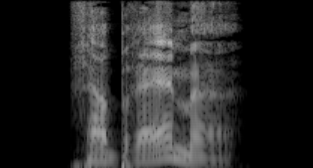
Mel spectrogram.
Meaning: inflection of verbrämen: 1. first-person singular present 2. first/third-person singular subjunctive I 3. singular imperative
- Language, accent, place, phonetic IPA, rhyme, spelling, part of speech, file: German, Germany, Berlin, [fɛɐ̯ˈbʁɛːmə], -ɛːmə, verbräme, verb, De-verbräme.ogg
